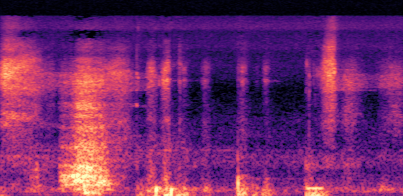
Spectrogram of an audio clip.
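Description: A person breathing out hard about a second in, then a few soft knocks and shuffles.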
